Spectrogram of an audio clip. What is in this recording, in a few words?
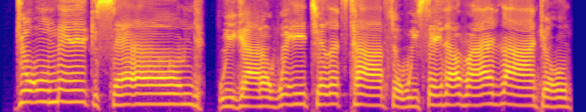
Verse Distressed; SouthPark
